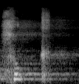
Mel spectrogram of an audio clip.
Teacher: huruf Kaf sukun yang memiliki sifat hams dan sidah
